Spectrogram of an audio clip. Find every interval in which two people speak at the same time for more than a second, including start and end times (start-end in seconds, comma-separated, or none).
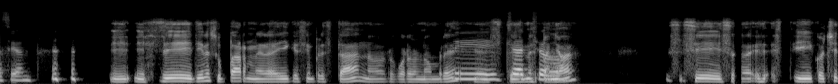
4.5-5.8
